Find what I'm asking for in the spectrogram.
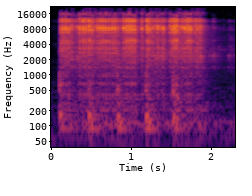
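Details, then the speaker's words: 1976 Bally Flip Flop electromechanical pinball machine: rapid buzzy rattle with heavier surges about three times a second from the relay that alternates playfield features, lights flickering; suspected chattering relay with dirty contacts, not confirmed. "There's a relay. There's a relay that's not working quite right."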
